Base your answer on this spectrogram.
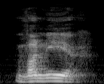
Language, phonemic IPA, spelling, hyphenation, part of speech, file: Dutch, /ʋɑˈneːr/, wanneer, wan‧neer, adverb / conjunction, Nl-wanneer.ogg
- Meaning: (adverb) when; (conjunction) whenever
